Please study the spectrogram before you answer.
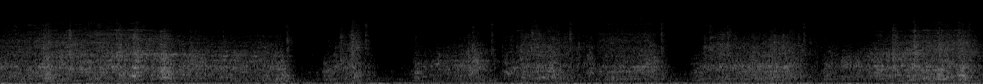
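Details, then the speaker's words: Prewar Lionel 259E locomotive on the test track after drive gear and wheel rework. A quiet motor run with a gritty rasp swelling about once a second; worn gears and a wheel are still rubbing against the motor. "yeah it still makes the noise a little bit so i'm going to retrieve that over here and bring it back you can hear that that noise it makes is that gear rubbing and the wheel rubbing up against that motor"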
